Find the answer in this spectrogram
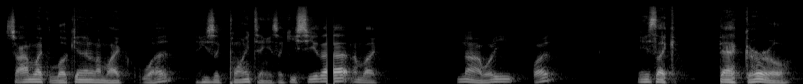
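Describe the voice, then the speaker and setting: A man's voice: lowish voice, moderate pace, slightly rough. A man casually telling a crude, self-mocking story, rambling with lots of restarts. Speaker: streamer reacting to videos.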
